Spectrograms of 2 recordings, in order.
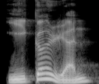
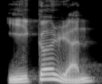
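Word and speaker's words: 一个人: Por que esse número 1 aqui está em segundo tom? Originalmente ele era em primeiro, né? E aqui ele está em segundo por quê? Embora o G normalmente fique em tom neutro, originalmente ele era em quarto tom, tá? Então, antes do G, o número 1, ele muda para segundo tom.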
